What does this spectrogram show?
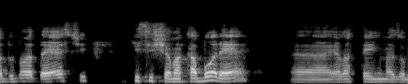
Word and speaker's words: Caboré: que nome que tem Caboré é um nome forte né Né três sílabas né uma sílaba forte no final Caboré Caboré el falou nossa que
